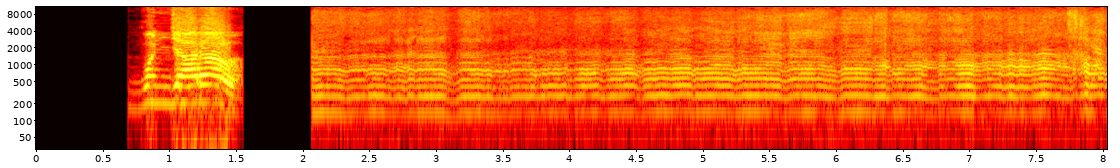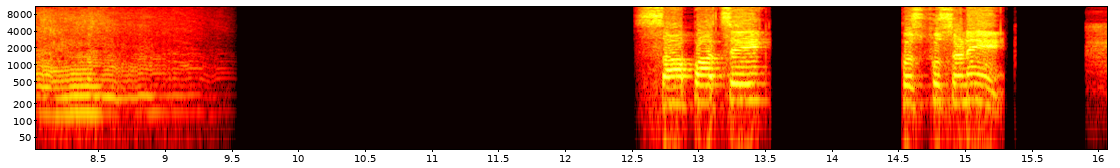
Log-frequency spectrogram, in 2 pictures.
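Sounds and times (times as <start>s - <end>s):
honeybees buzzing: 2.1s - 9.6s.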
